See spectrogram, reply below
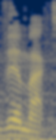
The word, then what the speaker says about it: Vermax: He says Vermax, like V-E-E-R. – It's good you're here, young prince. You're needed to patrol the skies on Vermax. – Did you hear what I said? – Vermax. It's V-E-R-M-A-X, so I would say Vermax.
